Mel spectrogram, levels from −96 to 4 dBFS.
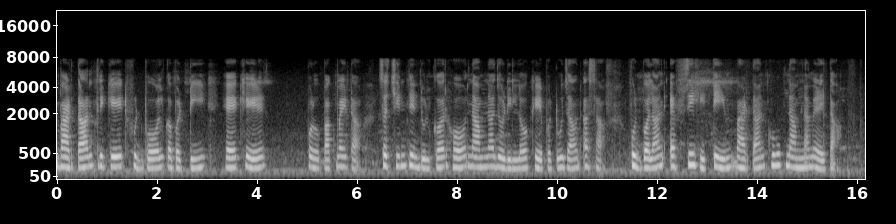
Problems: background sounds at intervals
